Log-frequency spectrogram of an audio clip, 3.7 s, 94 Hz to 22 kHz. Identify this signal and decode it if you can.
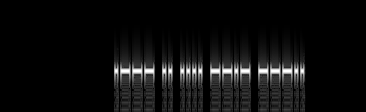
Morse code, heard as a keyed tone, about 40 wpm, 700 Hz. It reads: JIHQ8
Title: Code Groups - 5 Letter:Numbers - 40wpm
